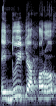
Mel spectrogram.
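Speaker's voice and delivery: usual speaking voice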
